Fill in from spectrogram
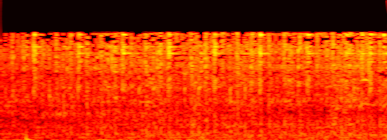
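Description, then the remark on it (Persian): A car engine idles steadily for the whole stretch, a constant, fairly loud rumbling drone with no change in pace or pitch and no voices. “نام خدا خوب ماشین است، کمپنیش هم معتبر است.”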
